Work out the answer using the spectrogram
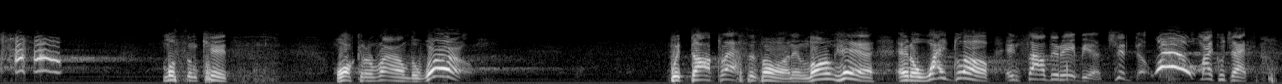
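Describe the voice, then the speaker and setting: A man preaching as an imam, fiery and mocking, in an animated sermon style, on a dull lo-fi recording. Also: high voice, long reverb tail.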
